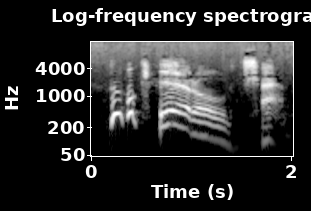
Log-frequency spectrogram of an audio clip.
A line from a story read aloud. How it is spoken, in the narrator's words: said DeMeister haughtily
